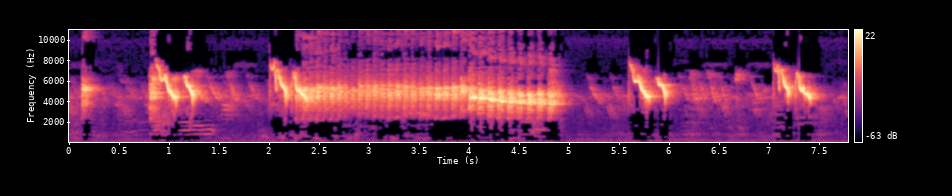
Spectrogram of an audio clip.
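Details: Greater green leafbird singing as a master song bird: sharp high chirped notes, then a long sustained, slightly trilled whistle for nearly three seconds, followed by further short clipped phrases.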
